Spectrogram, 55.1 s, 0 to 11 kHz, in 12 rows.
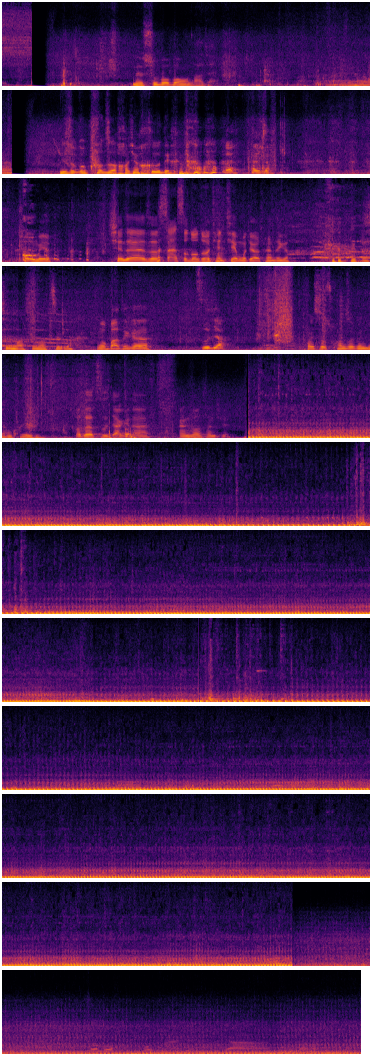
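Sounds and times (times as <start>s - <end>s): motorcycle engine running: 21.5s - 55.0s.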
